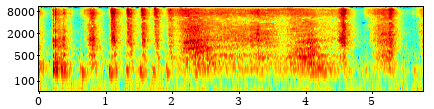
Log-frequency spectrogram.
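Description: Fingertips and nails tap and scratch a solid, flat kitchen countertop with a speckled granite pattern, likely laminate. Six quick, dry taps come first, followed by a steady, bright scratching rasp across the surface and a couple more taps at the end.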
